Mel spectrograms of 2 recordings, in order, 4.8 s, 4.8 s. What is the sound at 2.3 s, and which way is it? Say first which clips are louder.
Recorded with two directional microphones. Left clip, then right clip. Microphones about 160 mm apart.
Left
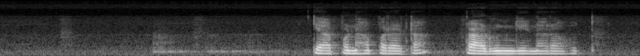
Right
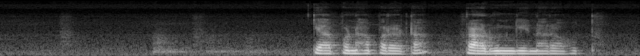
A woman's voice: left 3 dB; 15° left (ahead or behind).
